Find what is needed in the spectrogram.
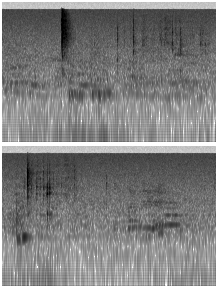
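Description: Knife tip prying apart the plastic shell of a wireless-earbud charging case: a sharp plastic click about a second in, then a few smaller clicks and scrapes about three and a half seconds in.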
